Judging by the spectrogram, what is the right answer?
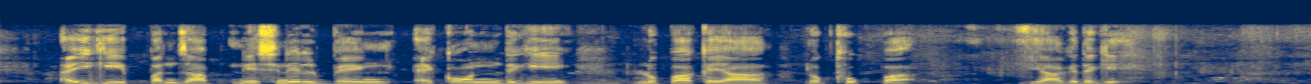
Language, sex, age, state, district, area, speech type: Manipuri, male, 60+, Manipur, Chandel, rural, read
